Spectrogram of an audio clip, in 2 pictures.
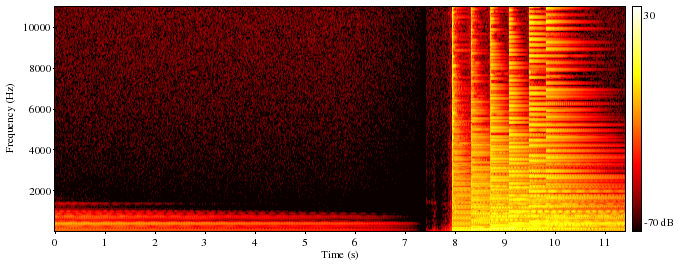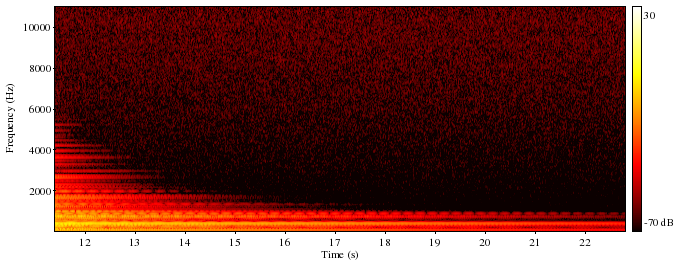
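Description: Electroacoustic guitar's open strings heard through its built-in piezo pickup. First the last of a previous sample fades out to silence. About 8 seconds in, six open strings are plucked one after another in about a second and a half, this time with a Planet Waves O-Port cone fitted in the soundhole, and they ring on, fading slowly.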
